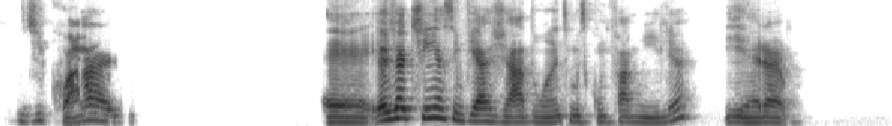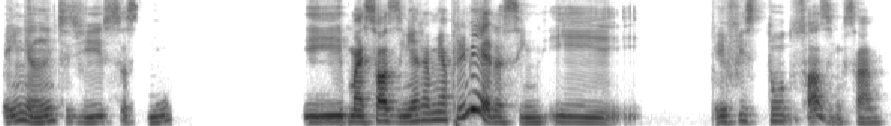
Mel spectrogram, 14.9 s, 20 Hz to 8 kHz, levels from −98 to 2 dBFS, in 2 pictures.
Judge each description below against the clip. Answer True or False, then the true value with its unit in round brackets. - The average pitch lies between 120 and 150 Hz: True (135 Hz)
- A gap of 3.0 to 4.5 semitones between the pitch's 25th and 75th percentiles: True (4.2 semitones)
